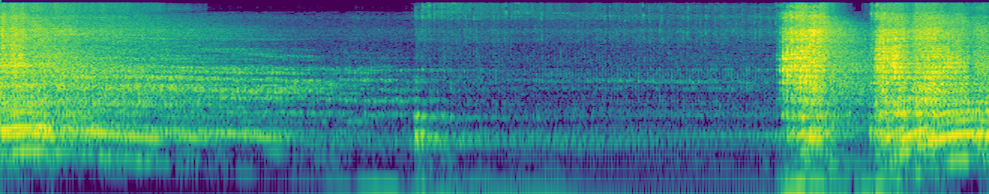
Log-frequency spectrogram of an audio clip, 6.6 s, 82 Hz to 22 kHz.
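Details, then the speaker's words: A90 Supra with a newly fitted GTHAUS GTC exhaust, replacing one with a snapped valve flange; the actuator valve was still being set up. Revs swing up to a loud rasp and fall away smoothly, then two sharp blips; clean note, no rattles or leaks. "They're just doing some last minute stuff, last finishing touches, getting the actuator valve situated. But wow, it sounds so nice."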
